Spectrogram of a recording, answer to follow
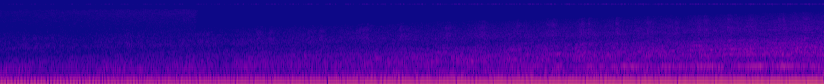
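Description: A loud, steady deep rumble from a cinematic sci-fi soundtrack, with sustained higher tones swelling in over the last few seconds as it builds.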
